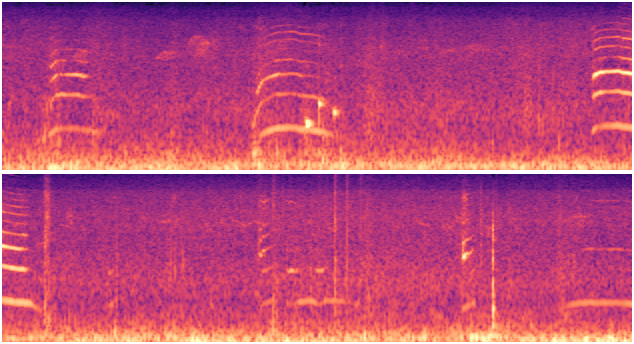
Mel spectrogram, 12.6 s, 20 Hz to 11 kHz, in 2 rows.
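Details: Free-roaming stray cats at various spots on a cat island, filmed with a GoPro HERO8 Black. Clear, rising-then-falling meows repeat every couple of seconds over a steady low hum, with faint voices in the background.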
